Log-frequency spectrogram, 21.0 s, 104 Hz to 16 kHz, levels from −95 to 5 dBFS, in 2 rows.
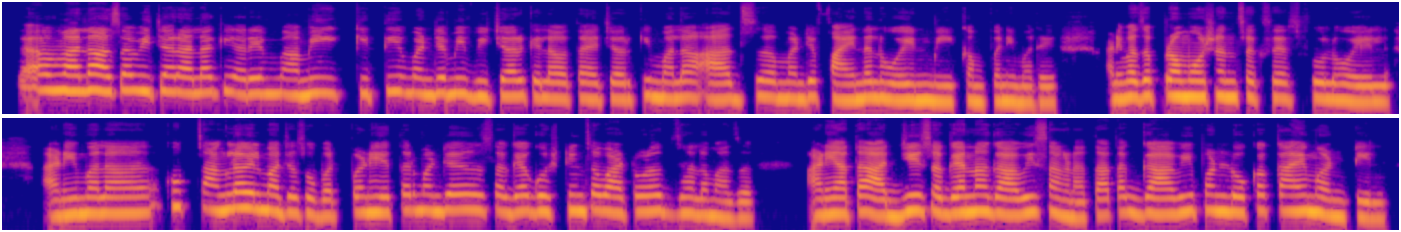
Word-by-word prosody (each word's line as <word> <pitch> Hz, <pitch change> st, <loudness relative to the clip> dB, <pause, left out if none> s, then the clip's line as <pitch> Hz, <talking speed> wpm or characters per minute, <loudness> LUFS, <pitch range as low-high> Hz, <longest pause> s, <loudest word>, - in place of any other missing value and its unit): तेव्हा 310 Hz, -, +1 dB
मला 310 Hz, 0 st, +5 dB
असा 290 Hz, +2 st, 0 dB
विचार 295 Hz, -1 st, 0 dB
आला 275 Hz, 0 st, +1 dB
की 295 Hz, -, -5 dB
अरे 260 Hz, 0 st, -1 dB
मा 265 Hz, -1 st, -2 dB
मी 260 Hz, +2 st, +2 dB, 0.3 s
किती 265 Hz, +3 st, -4 dB
म्हणजे 270 Hz, -1 st, -1 dB
मी 265 Hz, 0 st, +1 dB
विचार 235 Hz, +1 st, 0 dB
केला 225 Hz, -2 st, -2 dB
होता 215 Hz, 0 st, -4 dB
याच्यावर 210 Hz, 0 st, -4 dB
की 245 Hz, -, -5 dB
मला 225 Hz, 0 st, 0 dB, 0.2 s
आज 210 Hz, -1 st, -2 dB, 0.2 s
म्हणजे 220 Hz, +1 st, -1 dB
फायनल 215 Hz, +1 st, +1 dB
होईन 205 Hz, -1 st, +2 dB
मी 190 Hz, -1 st, 0 dB
कंपनीमध्ये 185 Hz, -2 st, -3 dB, 0.4 s
आणि 215 Hz, -, 0 dB
माझं 230 Hz, +2 st, +3 dB
प्रमोशन 235 Hz, 0 st, +5 dB
सक्सेसफुल 215 Hz, -1 st, -4 dB
होईल 190 Hz, -2 st, -1 dB, 0.4 s
आणि 205 Hz, +2 st, -1 dB
मला 230 Hz, 0 st, +1 dB, 0.4 s
खूप 305 Hz, 0 st, -3 dB
चांगलं 265 Hz, 0 st, +2 dB
होईल 285 Hz, -1 st, +5 dB
माझ्यासोबत. 230 Hz, -5 st, -1 dB
पण 235 Hz, 0 st, 0 dB
हे 235 Hz, 0 st, +2 dB
तर 255 Hz, -, -3 dB
म्हणजे 255 Hz, +1 st, 0 dB, 0.2 s
सगळ्या 245 Hz, 0 st, -2 dB
गोष्टींचं 250 Hz, +2 st, 0 dB
वाटोळच 245 Hz, 0 st, -1 dB
झालं 225 Hz, -2 st, -3 dB
माझं 190 Hz, -2 st, -4 dB, 0.5 s
आणि 215 Hz, +1 st, +2 dB
आता 225 Hz, +2 st, +1 dB
आजी 210 Hz, +5 st, +3 dB
सगळ्यांना 235 Hz, +1 st, +3 dB
गावी 220 Hz, +1 st, +2 dB
सांगणार. 215 Hz, -6 st, -3 dB
तर -, -, -1 dB
आता 215 Hz, +2 st, -4 dB, 0.2 s
गावी 225 Hz, +1 st, +1 dB
पण 260 Hz, -1 st, 0 dB
लोकं 240 Hz, +2 st, 0 dB
काय 250 Hz, -1 st, +2 dB
म्हणतील? 200 Hz, -6 st, +1 dB
230 Hz, 165 wpm, -23 LUFS, 210-255 Hz, 0.5 s, मला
